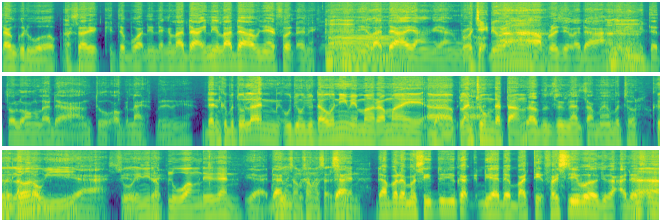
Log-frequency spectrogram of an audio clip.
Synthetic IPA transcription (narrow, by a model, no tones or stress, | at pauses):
t̪aɦʊnkəduəpasalkit̪abuat̪̚nidəŋanladainiladamaɲaɛfət̪̚lahnḭh̩iniladajaŋjaŋpɾod͡ʒɛk̚dioɾaŋaapɾod͡ʒɛk̚ladaabikit̪at̪olɔŋlada̰ṵnt̪ʊkɔ̰ɡənajsbənanijadankəbət̪ulanud͡ʒʊŋud͡ʒʊŋt̪aʊnimemãŋɾamãjəpəlaɲt͡ʃʊŋdat̪aŋlapaɲt͡ʃʊŋdat̪aŋmemãŋbət̪ʊlkəəlaawijɛsoinilapəluaŋdiəkanjadansamasamasa̰ksdaandanp̬adamasəit̪̬ud͡ʒuɡaʔdiaːdabat̪ɪʔfɛst̪ivəld͡ʒuɡaʔada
